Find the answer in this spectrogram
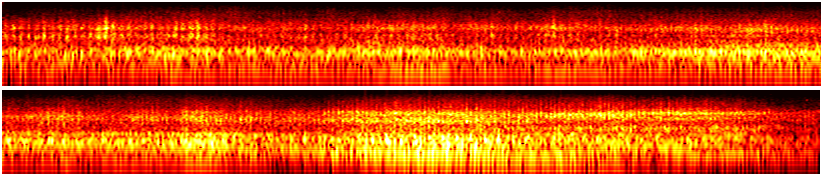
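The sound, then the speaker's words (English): A big silver propeller plane drones overhead as it comes down, being guided in by radio, its steady engine hum swelling louder toward the end before easing slightly, with no voices. “If we weren't in radio communication with Yangtze at this very moment, guiding him down, I'd swear it was a government scout plane on patrol duty.”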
